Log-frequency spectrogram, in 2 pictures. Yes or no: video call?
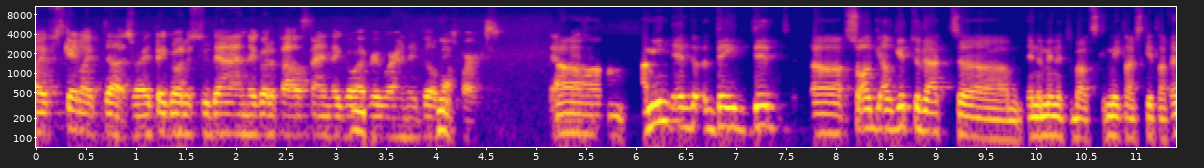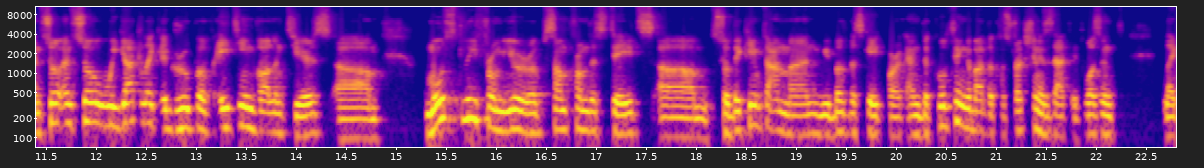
yes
